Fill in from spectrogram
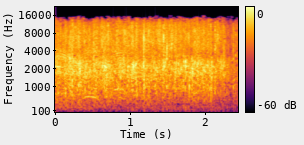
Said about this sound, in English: Come on, clap your hands and say amen to that.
